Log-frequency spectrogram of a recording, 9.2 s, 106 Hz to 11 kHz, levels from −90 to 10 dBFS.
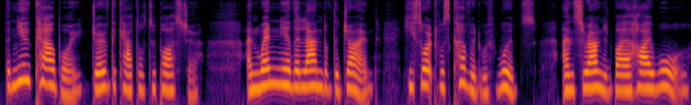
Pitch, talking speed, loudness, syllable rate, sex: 220 Hz, 190 wpm, -19 LUFS, 4.9 syllables/s, female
